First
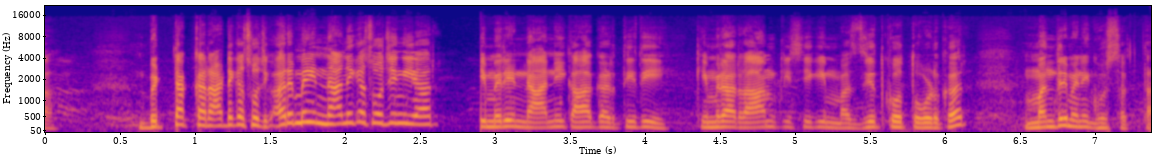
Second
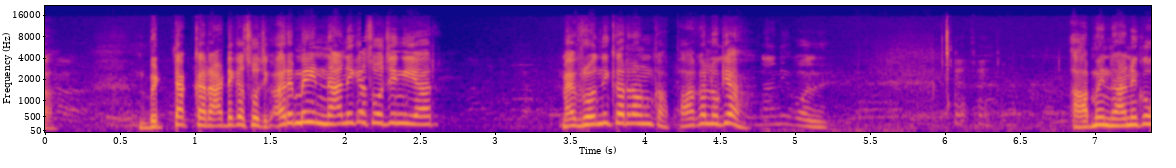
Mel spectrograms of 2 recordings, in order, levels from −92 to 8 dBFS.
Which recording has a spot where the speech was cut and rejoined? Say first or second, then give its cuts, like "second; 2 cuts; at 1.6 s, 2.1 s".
first; 1 cut; at 2.7 s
